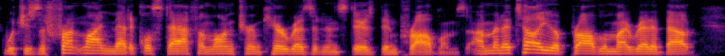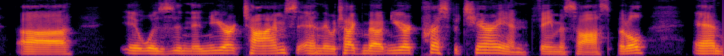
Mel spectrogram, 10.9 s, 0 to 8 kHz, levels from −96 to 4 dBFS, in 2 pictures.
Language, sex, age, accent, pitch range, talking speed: English, male, 40-59, American, 130-170 Hz, 230 wpm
